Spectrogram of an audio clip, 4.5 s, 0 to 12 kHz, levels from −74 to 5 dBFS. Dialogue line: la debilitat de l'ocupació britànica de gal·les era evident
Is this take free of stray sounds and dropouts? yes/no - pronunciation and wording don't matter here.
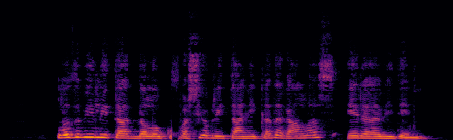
no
